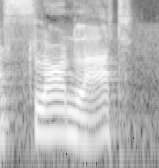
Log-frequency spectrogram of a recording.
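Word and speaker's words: slán leat: Yeah, that's correct, and then you have slán lat. Which is goodbye, and you say rhymes with cat, so it's foolproof, really.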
